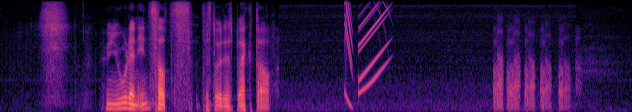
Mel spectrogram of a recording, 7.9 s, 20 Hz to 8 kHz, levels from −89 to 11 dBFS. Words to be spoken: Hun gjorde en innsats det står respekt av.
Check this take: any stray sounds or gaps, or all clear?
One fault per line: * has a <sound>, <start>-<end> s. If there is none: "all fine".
* has a chirp, 4.3-4.9 s
* has a laugh, 6.2-7.1 s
